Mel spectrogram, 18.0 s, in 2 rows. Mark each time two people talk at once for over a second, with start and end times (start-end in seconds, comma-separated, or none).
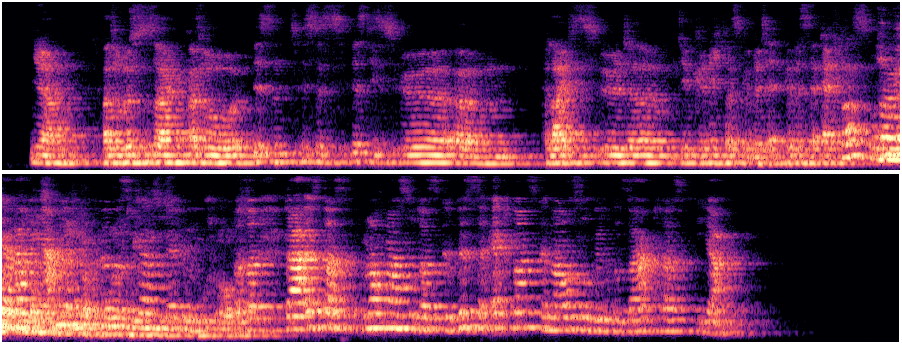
8.7-11.4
